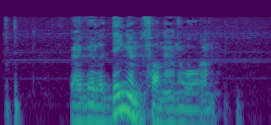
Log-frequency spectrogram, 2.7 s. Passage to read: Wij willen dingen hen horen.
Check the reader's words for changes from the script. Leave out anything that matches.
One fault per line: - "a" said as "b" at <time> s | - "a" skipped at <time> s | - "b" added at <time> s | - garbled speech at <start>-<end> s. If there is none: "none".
- "van" added at 1.4 s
